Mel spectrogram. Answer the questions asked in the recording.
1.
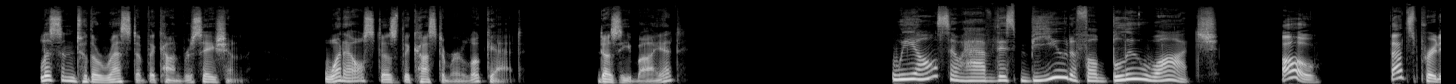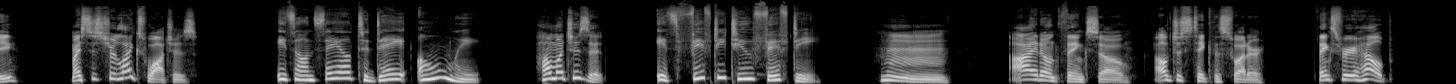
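a blue watch
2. No, he just takes the sweater.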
